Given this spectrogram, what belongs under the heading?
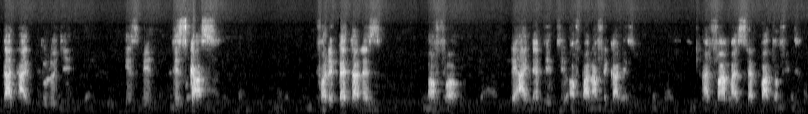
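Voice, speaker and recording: A man's voice: fairly high pitch, flat delivery, moderate pace, vocal fry, long pauses, sharp tone, breathy edge, poor audio. A man speaking at a Pan-African forum, giving a hesitant speech full of fillers, heard over a call.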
